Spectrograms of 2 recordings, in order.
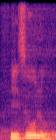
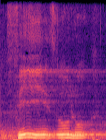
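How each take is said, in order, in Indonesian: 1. Vokal dalam 'fi' pendek. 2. Vokal dalam 'fi' dipanjangkan. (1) "bukan dibaca"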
